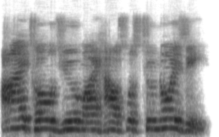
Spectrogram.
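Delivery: angry complaint. Acted. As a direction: vent your fury at the wise man. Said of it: "Peter was very angry".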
